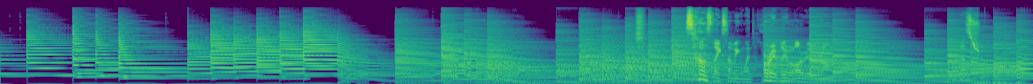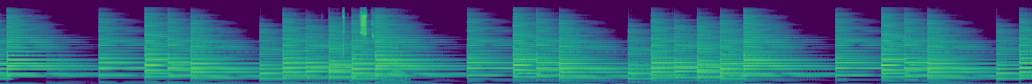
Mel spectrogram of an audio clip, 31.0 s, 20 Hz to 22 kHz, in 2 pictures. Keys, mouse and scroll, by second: 0.1 click, 0.7-2.6 drag, 3.1-4.1 drag, 4.3-9.4 drag, 10.4-11.2 scroll down 4, 11.3-12.3 scroll up 6, 14.4-20.5 drag, 21.7-23.8 scroll up 10, 24.3 scroll up 2, 25.1-25.6 scroll up 4, 26.0-26.4 scroll up 3, 27.2 scroll up 2, 28.1 scroll up 2, 29.2-29.6 scroll up 2, 29.9-30.3 scroll up 2, 30.4-30.7 scroll up 2.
